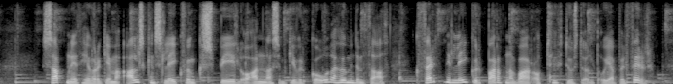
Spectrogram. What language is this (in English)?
Icelandic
